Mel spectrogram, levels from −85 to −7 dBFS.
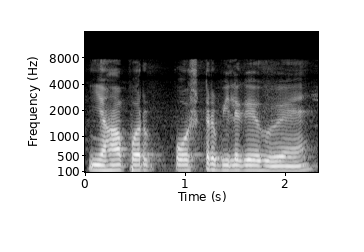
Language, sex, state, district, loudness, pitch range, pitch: Hindi, male, Uttar Pradesh, Saharanpur, -18 LUFS, 130-135 Hz, 130 Hz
